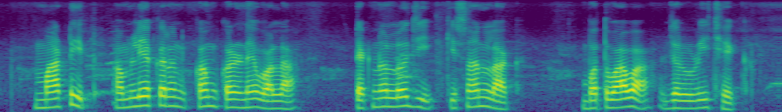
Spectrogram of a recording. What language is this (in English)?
Magahi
